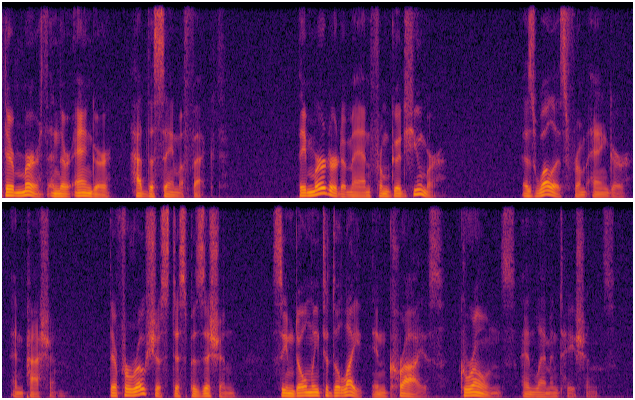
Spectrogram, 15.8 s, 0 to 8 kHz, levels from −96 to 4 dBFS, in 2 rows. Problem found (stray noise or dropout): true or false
false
